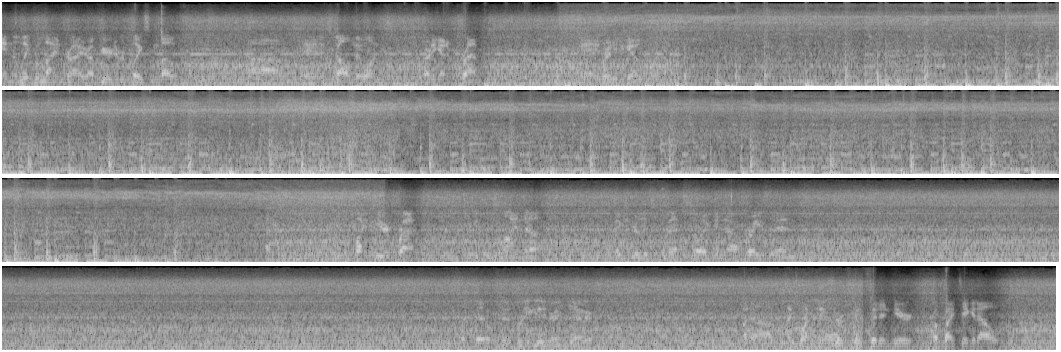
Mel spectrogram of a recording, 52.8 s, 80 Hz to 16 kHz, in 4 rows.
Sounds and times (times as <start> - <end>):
Spray: 3.1 - 50.6
Music: 4.1 - 29.9.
